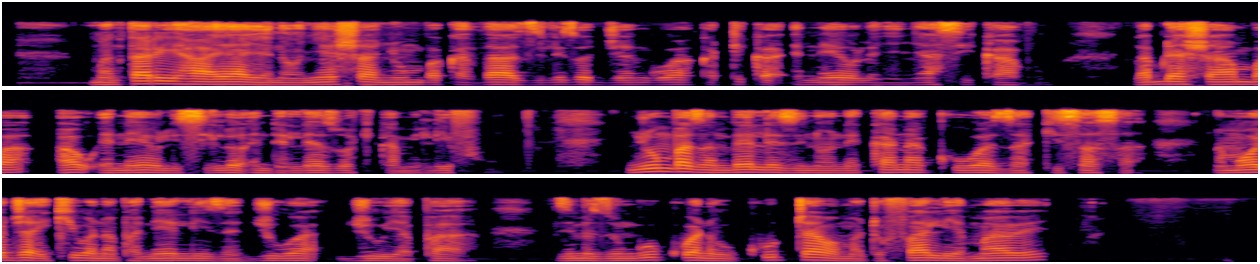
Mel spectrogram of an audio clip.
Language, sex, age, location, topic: Swahili, male, 18-24, Nairobi, finance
